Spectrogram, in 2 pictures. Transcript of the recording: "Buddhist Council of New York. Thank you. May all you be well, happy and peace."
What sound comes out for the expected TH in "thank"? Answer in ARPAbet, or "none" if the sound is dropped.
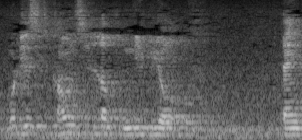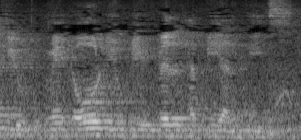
T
